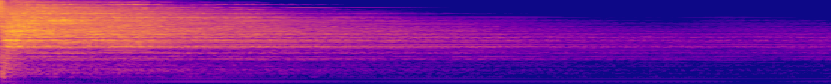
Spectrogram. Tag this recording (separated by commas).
Music, Percussion, Musical instrument, Crash cymbal, Cymbal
